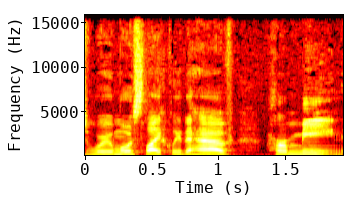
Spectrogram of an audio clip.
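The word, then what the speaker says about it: Hermine: pronunciation okay something is it's not Hermione it's her mean we've confirmed that with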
